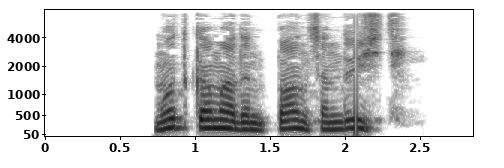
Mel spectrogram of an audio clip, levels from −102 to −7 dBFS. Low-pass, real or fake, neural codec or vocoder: 7.2 kHz; real; none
